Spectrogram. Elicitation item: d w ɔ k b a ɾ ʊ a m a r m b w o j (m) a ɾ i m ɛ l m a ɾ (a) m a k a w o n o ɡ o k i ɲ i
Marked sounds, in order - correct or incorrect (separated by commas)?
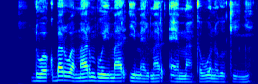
correct, incorrect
